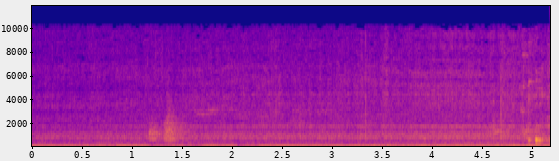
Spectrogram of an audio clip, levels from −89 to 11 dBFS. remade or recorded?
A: recorded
